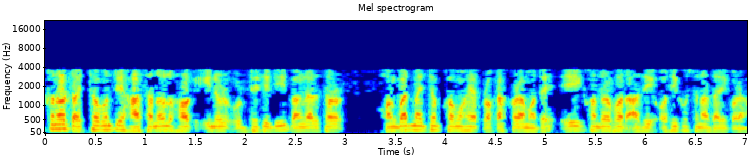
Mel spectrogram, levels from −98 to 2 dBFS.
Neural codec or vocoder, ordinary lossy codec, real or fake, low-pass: none; none; real; 3.6 kHz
